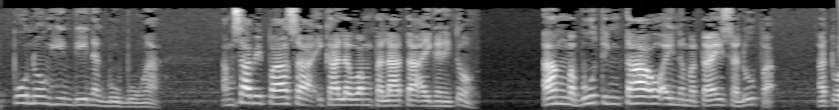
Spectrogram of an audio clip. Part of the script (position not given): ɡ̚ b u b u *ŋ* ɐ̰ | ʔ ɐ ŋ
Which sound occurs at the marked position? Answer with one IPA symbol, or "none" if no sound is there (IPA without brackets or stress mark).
ŋ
